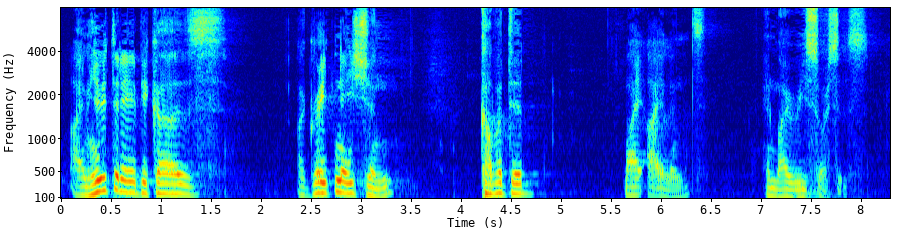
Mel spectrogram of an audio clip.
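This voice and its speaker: Pausing long and often, a man speaks at a very slow pace in a somewhat breathy voice with ordinary pitch variation. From Hawaii (Molokai). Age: 60s. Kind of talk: speech at a conference. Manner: halting, with fillers.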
